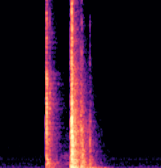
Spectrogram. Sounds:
door, slam, domestic sounds

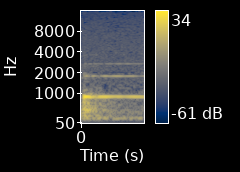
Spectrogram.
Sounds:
musical instrument, piano, keyboard (musical), music

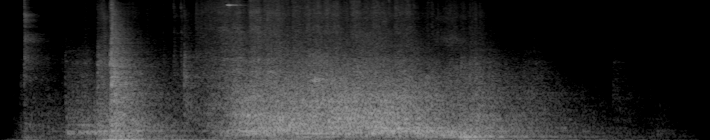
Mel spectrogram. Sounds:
sliding door, door, domestic sounds

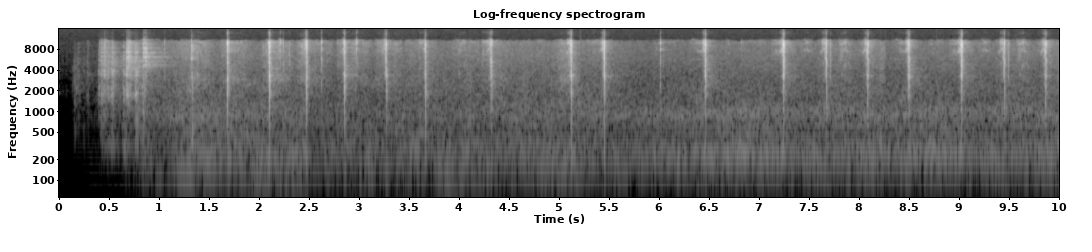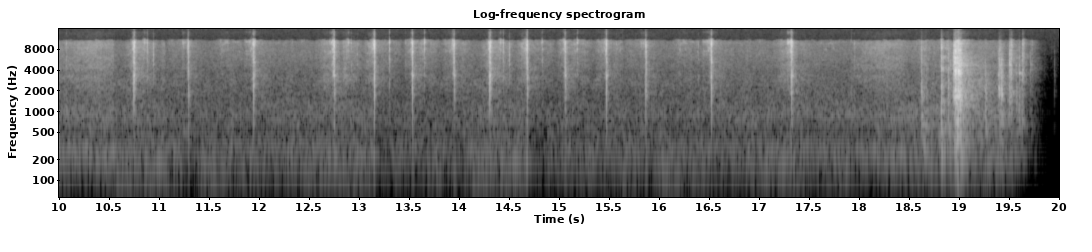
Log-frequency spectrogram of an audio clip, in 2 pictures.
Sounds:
home sounds, scissors

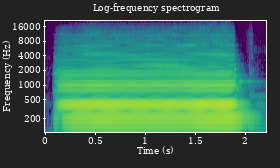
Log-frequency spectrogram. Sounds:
bowed string instrument, music, musical instrument

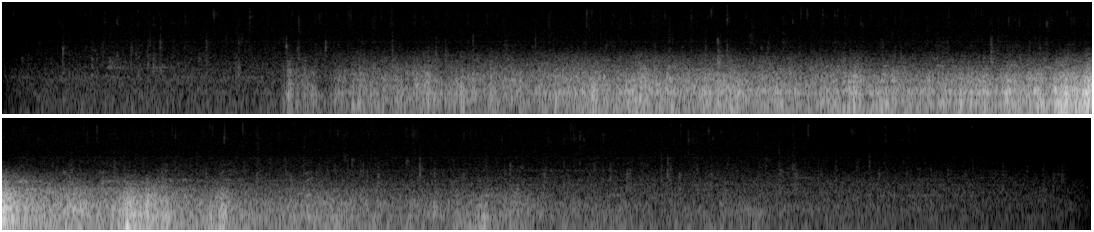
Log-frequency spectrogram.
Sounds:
thunder, thunderstorm

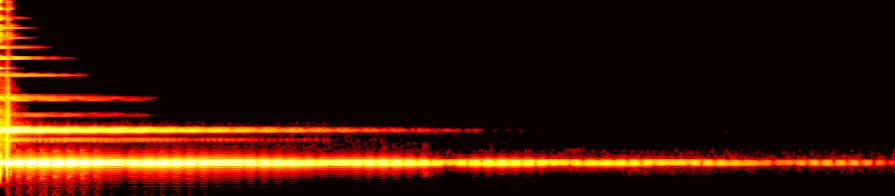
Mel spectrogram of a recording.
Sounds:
glass, clink

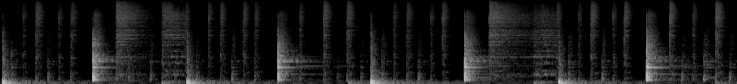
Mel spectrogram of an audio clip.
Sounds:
music, percussion, drum kit, musical instrument

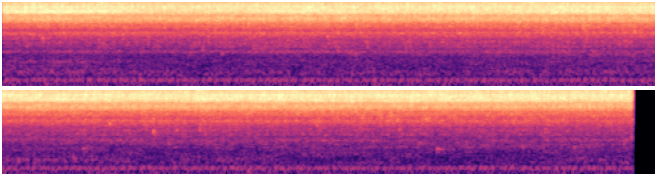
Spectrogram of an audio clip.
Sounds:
domestic sounds, bathtub (filling or washing)

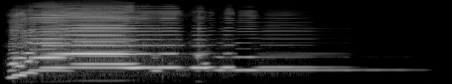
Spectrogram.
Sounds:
music, musical instrument, harmonica

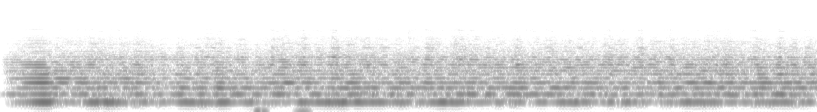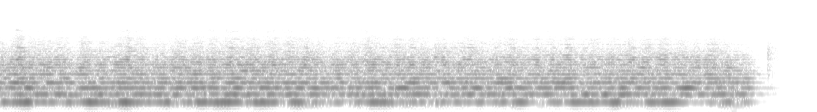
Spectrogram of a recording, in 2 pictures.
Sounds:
bowed string instrument, musical instrument, music

